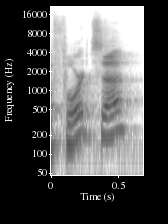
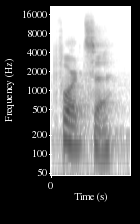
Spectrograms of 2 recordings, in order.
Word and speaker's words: Forza: I'm sure we'll see a Forza. I'm sure we'll... Is that how you say it? Yeah, it's Italian. Forza. It's like pizza?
